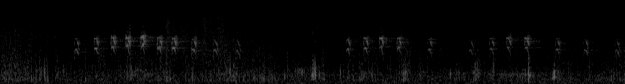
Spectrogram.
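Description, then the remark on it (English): American robin alarm calls in the woods: sharp, high notes repeated in quick bursts, clear, with brief pauses between volleys over a steady outdoor background hiss. “robins are calling, giving like alarm calls all through the woods.”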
